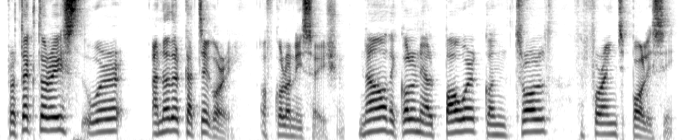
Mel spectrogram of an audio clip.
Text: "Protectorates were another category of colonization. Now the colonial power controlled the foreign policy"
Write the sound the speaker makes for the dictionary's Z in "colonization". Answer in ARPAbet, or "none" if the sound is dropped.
S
